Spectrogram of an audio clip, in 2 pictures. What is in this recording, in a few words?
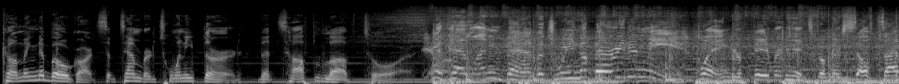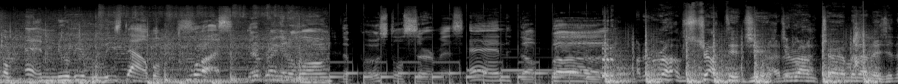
concert promo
